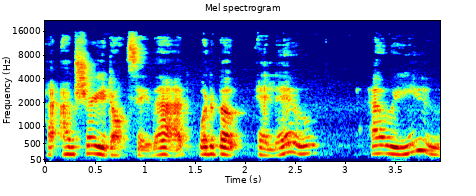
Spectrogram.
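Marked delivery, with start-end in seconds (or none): 2.1-4.0 slow, put-on British accent. Trying out a greeting to put on the wooden letters, in a mock british accent. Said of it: "I love British accents too".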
